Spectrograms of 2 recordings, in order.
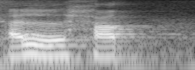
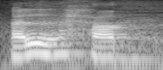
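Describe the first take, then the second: First: The word stops on the final consonant. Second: The same.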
